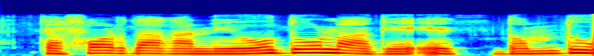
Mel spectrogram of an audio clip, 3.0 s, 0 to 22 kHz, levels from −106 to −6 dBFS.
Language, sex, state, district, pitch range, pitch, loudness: Chakma, female, Tripura, Unakoti, 180-210 Hz, 190 Hz, -13 LUFS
